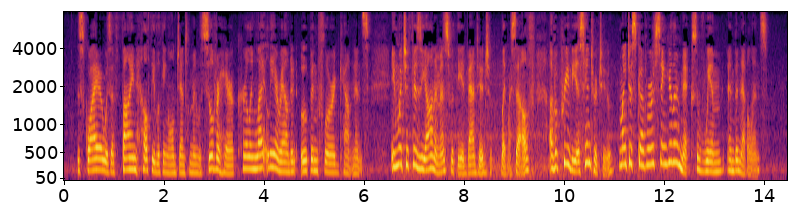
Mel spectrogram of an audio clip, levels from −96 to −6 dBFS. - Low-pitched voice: No, medium, 185 Hz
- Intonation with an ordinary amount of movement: No, wide, 6.3 semitones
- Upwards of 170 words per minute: Yes, average, 180 wpm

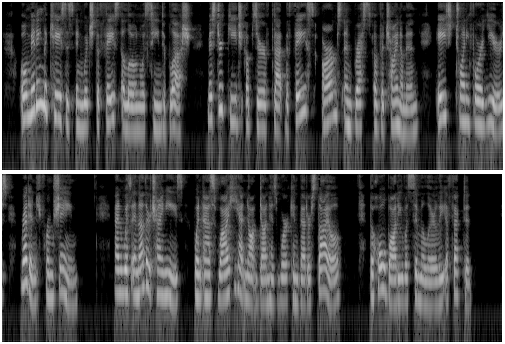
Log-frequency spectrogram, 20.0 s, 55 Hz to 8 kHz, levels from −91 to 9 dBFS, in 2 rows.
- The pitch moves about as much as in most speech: Yes, average, 4.1 semitones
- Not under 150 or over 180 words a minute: Yes, average, 155 wpm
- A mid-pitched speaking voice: No, high, 205 Hz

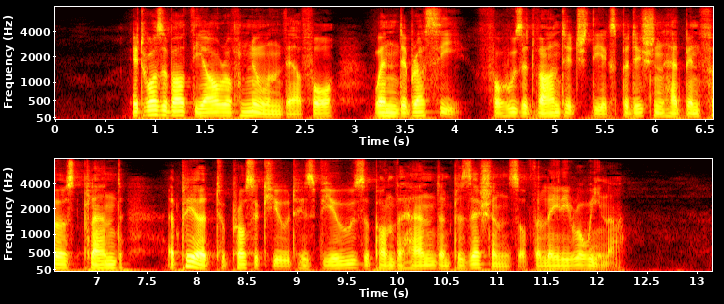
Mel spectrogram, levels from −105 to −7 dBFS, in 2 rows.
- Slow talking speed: No, average, 155 wpm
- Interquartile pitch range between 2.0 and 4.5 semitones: Yes, average, 2.7 semitones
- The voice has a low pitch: Yes, very low, 90 Hz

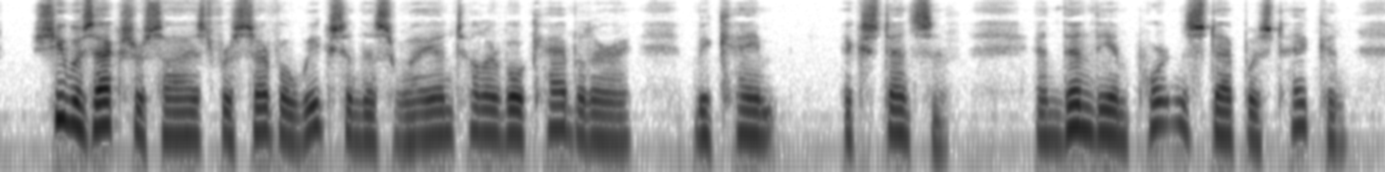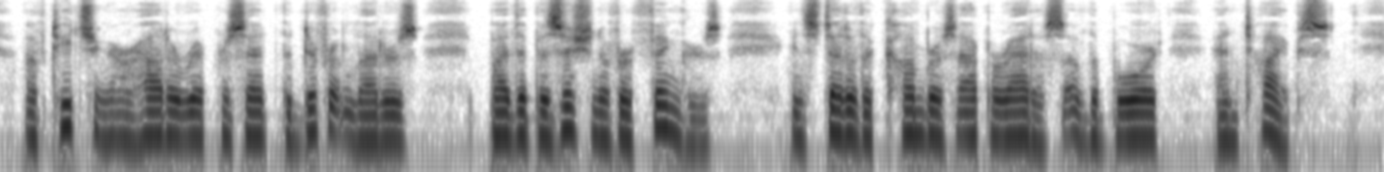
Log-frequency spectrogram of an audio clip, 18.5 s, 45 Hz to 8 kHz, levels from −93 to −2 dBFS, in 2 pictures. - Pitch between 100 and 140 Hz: Yes, low, 135 Hz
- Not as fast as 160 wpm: Yes, average, 150 wpm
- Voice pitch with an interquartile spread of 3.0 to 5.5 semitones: No, narrow, 2.4 semitones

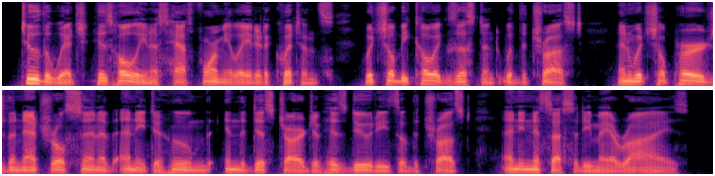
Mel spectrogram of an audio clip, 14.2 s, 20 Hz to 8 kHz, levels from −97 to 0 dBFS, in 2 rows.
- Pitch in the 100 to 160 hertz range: No, very low, 90 Hz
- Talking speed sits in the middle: Yes, average, 175 wpm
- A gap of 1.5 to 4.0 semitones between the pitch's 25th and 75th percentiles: No, average, 4.4 semitones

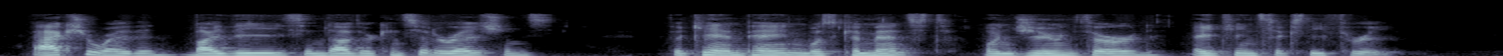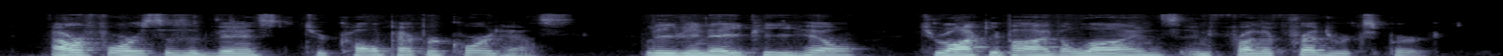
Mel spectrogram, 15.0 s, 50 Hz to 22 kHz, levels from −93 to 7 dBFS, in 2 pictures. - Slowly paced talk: Yes, slow, 130 wpm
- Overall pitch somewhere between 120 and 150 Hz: Yes, medium, 140 Hz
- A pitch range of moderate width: No, narrow, 1.6 semitones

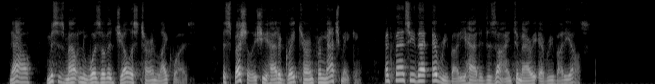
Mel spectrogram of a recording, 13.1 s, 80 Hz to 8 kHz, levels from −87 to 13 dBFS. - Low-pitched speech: Yes, low, 130 Hz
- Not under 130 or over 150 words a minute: Yes, slow, 135 wpm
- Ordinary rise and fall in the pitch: No, wide, 6.0 semitones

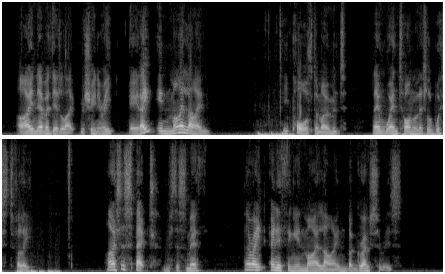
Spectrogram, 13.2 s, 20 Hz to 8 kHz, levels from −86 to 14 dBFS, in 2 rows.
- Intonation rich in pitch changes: No, average, 4.0 semitones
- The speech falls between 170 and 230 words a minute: No, average, 145 wpm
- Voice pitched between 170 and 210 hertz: No, low, 120 Hz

